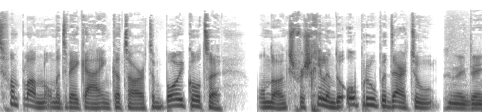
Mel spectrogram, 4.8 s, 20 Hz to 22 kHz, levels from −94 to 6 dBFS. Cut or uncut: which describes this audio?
uncut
